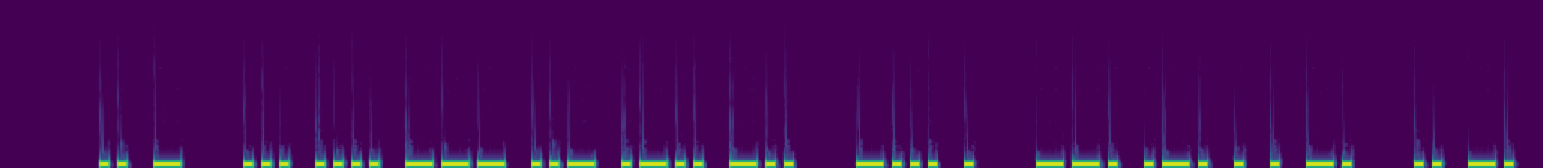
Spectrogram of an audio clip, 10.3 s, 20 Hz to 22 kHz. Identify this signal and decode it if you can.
Morse code, heard as a keyed tone, about 21 wpm, 700 Hz. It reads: IT SHOULD BE GREEN IN
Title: Sentences from Top 1000 Words - Review Part 2 - 20wpm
